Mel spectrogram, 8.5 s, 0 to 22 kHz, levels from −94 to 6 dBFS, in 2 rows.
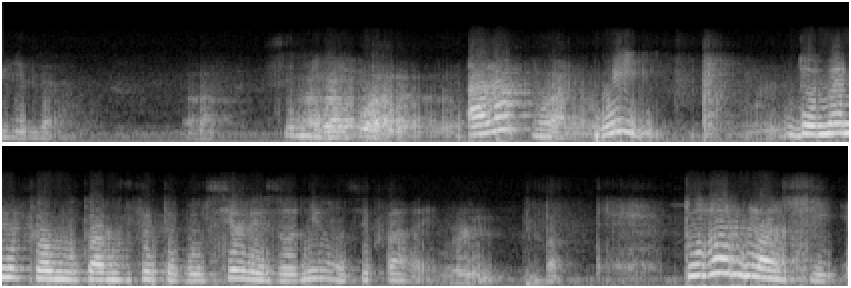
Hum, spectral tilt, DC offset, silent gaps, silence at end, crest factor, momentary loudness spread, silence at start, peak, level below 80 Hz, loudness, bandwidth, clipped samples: none; -8.5 dB/octave; under 0.1%; none; 0 s; 14 dB; 21 LU; 0 s; -4 dBFS; -42 dBFS; -17 LUFS; 7.2 kHz; under 0.1%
